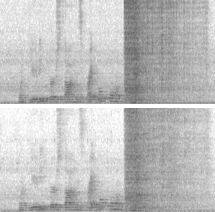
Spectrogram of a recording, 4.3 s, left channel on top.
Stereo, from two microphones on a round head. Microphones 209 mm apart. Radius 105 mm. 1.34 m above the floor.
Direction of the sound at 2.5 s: 55° left (ahead or behind).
